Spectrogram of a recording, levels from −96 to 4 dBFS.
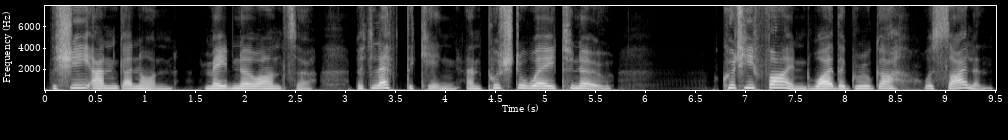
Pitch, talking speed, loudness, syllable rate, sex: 215 Hz, 150 wpm, -19 LUFS, 3.9 syllables/s, female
